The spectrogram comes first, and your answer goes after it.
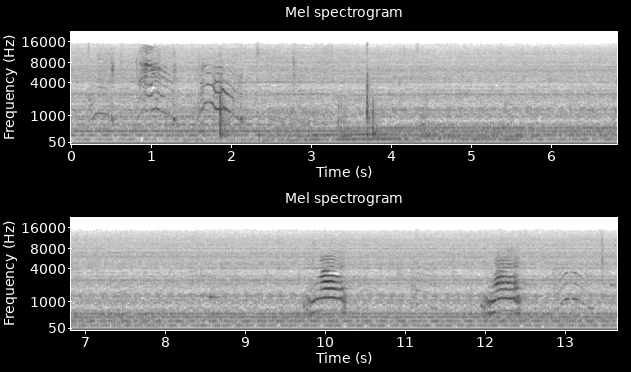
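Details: Ragdoll kittens from a central Kansas home cattery, raised without cages; a few short arched meows near the start and two more about ten and twelve seconds in, with long quiet gaps, soft handling noises and faint background hum.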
